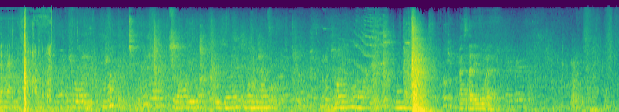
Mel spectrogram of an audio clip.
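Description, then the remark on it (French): A large white door at a contraception centre creaks open and later shuts with a solid thump, while muffled voices and room noise carry on in the background. “Et je me souviens encore de la grande porte blanche.”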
